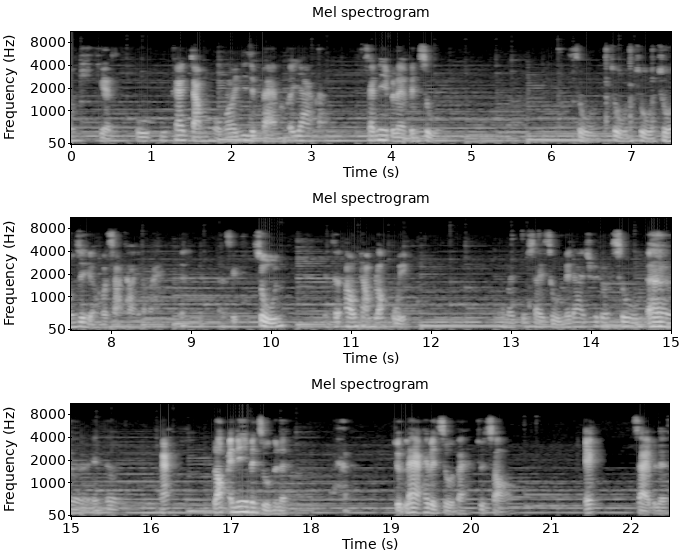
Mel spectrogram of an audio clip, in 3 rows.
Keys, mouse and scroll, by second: 3.0-3.5 drag, 12.9 click, 13.1 click, 20.6 click, 22.4 click.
